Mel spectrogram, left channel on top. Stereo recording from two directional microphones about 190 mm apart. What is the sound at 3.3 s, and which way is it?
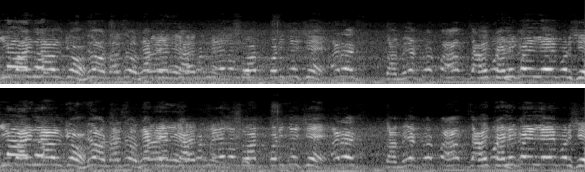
Speech, 20° right (ahead or behind).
